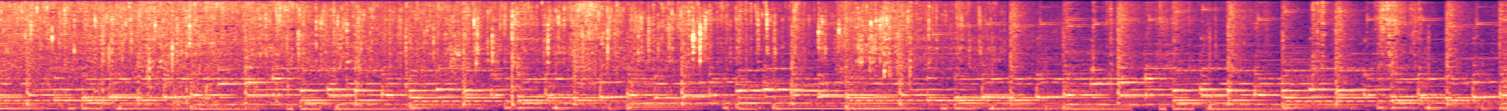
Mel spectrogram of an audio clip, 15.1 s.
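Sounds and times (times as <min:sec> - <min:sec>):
vegetables sizzling in hot oil: 0:00.0 - 0:09.8
background music with bass: 0:00.0 - 0:15.0.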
